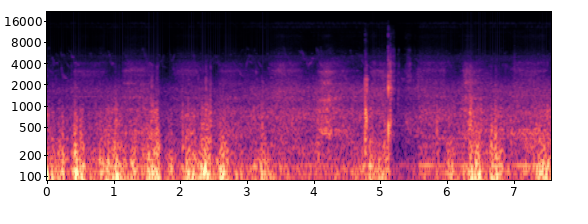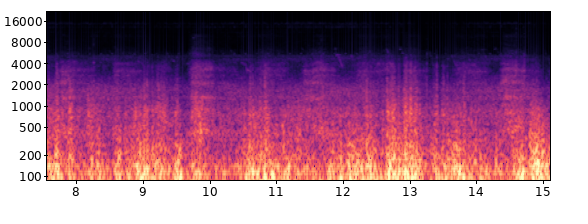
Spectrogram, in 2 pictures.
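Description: Wind buffeting the microphone of a point-of-view camera in gusts, a loud rumble that eases briefly near the middle. A couple of sharp clicks come about five seconds in.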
